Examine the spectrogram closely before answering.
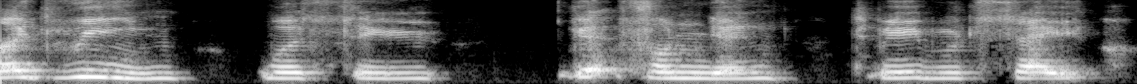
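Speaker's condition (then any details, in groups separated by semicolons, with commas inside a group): Cerebral palsy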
